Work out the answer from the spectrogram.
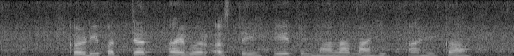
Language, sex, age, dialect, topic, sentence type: Marathi, female, 18-24, Varhadi, agriculture, statement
